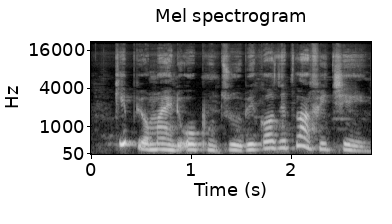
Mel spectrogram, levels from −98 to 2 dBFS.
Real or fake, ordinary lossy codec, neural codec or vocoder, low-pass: real; none; none; none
